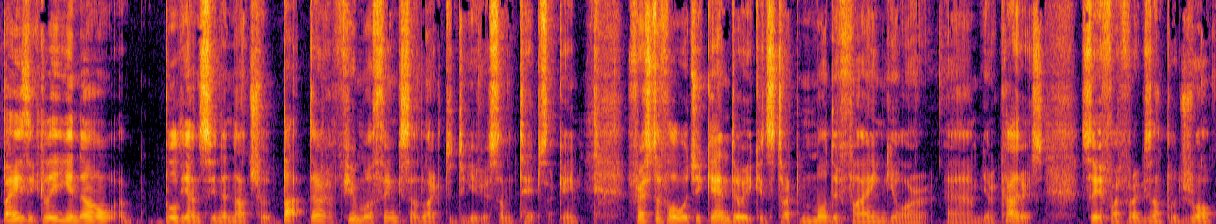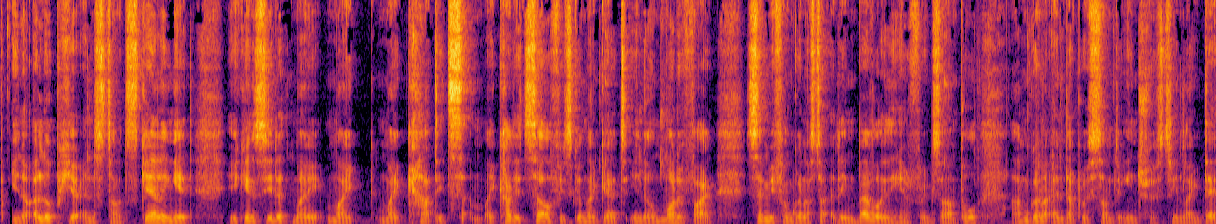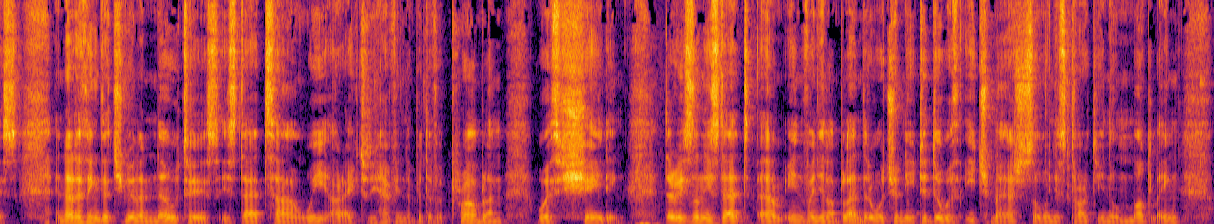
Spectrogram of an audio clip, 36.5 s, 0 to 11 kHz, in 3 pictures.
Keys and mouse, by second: 4.8-5.2 shift+middle drag, 5.2-9.0 drag, 5.9 Tab, 9.0-10.3 middle drag, 10.9 ctrl+r, 12.9 s, 15.8-18.1 drag, 18.7 ctrl+b, 21.8 Tab, 22.4 shift+middle click, 22.4 shift+2, 22.6-23.3 middle drag, 23.4 middle drag, 23.6-25.8 drag, 25.8-32.5 middle drag, 34.1 a, 34.3 x, 34.8 shift+a.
